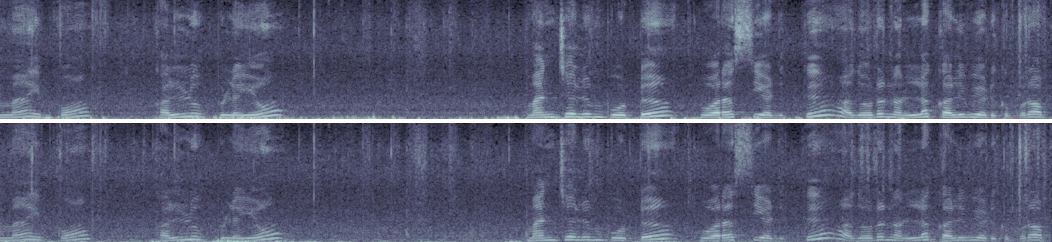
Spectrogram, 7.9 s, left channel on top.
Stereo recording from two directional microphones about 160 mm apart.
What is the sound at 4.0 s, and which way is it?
A woman's voice, 30° left (ahead or behind).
